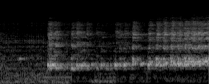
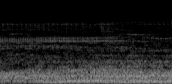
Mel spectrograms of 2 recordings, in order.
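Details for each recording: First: Semi-automatic washing machine during spin: loud rising whine with steady high squealing note that builds and fades; noise from dry, ungreased spin motor bush. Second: Semi-automatic washing machine spinner after repair of noisy spin: steady low hum with even whirr, no rubbing, scraping or knocking; spinner now runs smoothly and quietly.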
